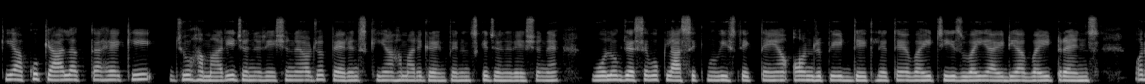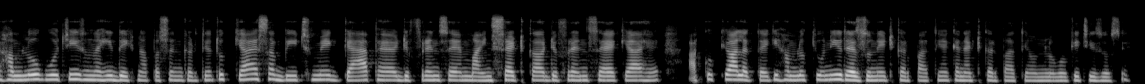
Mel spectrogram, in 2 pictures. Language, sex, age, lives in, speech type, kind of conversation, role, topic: Hindi, female, 30-34, India, conversation, podcast, host, Phones aur screens ke beech aap apni family ke saath baatcheet kaise maintain karte ho?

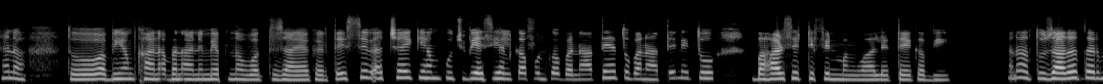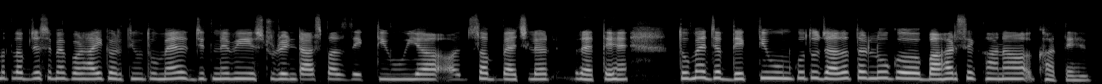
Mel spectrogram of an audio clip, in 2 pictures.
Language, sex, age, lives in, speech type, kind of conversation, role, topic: Hindi, female, 40-44, India, conversation, unstructured, none, आप यह कैसे तय करते हैं कि घर का बना खाना खाएँ या बाहर का खाना?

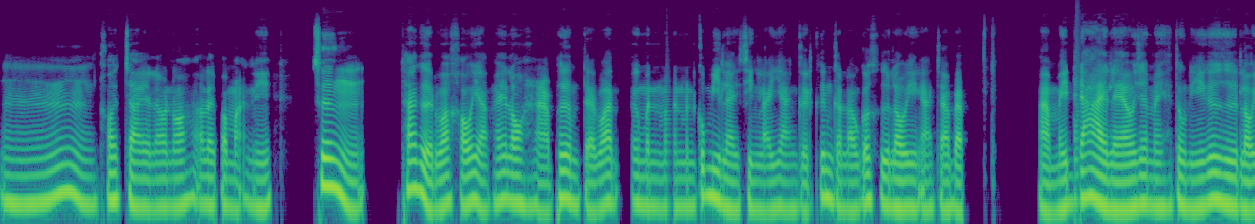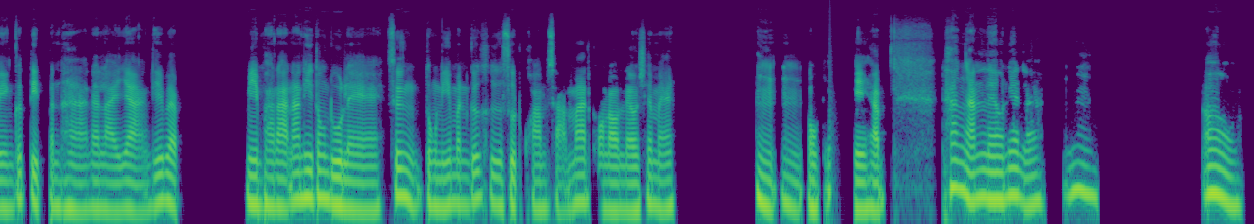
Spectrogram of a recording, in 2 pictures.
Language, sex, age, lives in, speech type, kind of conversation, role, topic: Thai, male, 20-24, Thailand, conversation, advice, advisor, ฉันควรแบ่งงบประมาณกับคู่ชีวิตอย่างไรเมื่อมีความขัดแย้งเรื่องเงิน?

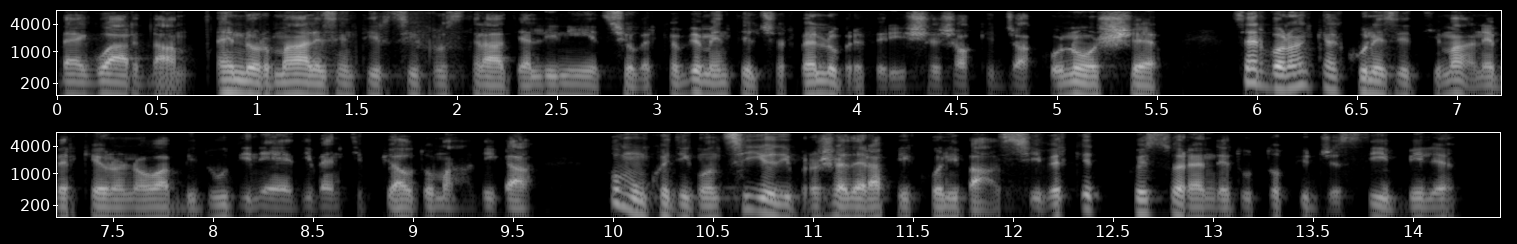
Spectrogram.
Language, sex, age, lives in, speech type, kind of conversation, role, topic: Italian, male, 20-24, Italy, read, expert-assistant, expert, Come possiamo adattare i nostri metodi di organizzazione personale quando cambia la nostra vita o il lavoro?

